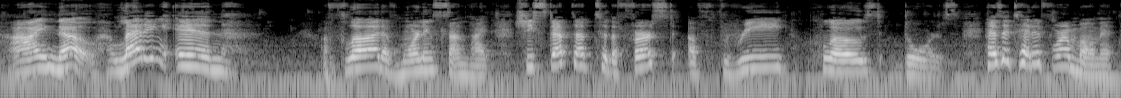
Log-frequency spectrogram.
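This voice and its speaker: A woman reading a children's storybook aloud in an expressive, animated storyteller's manner. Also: medium pitch. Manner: animated, asks listeners questions.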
